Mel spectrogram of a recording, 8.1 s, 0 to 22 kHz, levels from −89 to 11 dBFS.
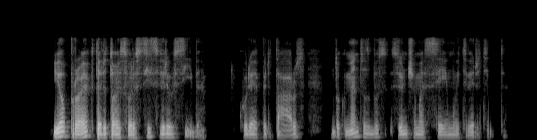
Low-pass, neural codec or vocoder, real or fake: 7.2 kHz; none; real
